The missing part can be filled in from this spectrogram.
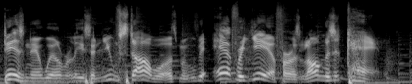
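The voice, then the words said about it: Put-on Southern American accent, hints British. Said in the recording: “your best white American standard household accent ... I'm going southern at this point ... That was pretty good. Still kind of make out the there's British. there's some Brit. ... You're a fancy southern.”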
